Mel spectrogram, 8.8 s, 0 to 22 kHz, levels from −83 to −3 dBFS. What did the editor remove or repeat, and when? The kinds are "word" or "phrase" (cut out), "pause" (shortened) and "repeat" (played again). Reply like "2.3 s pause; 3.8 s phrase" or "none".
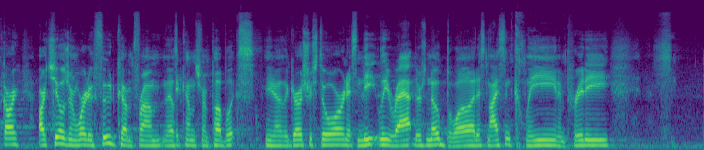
2.2 s word; 3.3 s pause; 4.5 s word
